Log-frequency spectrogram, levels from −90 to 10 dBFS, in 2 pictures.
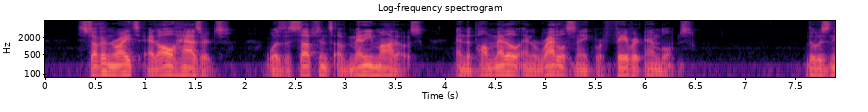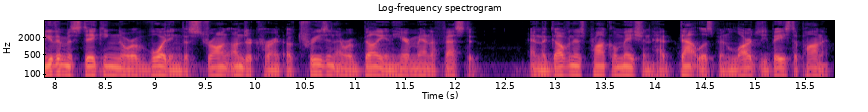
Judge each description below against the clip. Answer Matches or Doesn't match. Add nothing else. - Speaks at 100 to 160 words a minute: Doesn't match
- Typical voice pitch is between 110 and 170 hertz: Doesn't match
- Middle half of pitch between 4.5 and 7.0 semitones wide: Matches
